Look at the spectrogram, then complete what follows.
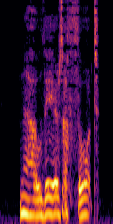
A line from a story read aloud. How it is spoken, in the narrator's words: Duncan muttered, rubbing distractedly at his grizzled temple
